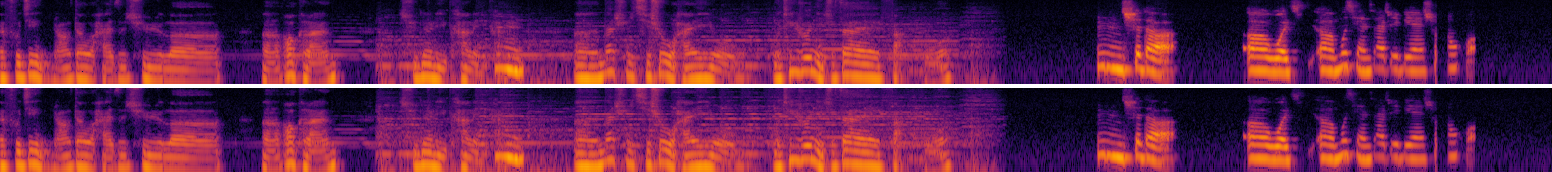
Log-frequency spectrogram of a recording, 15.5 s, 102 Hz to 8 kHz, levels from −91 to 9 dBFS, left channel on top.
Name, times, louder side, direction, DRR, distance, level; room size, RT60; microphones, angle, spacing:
voice 1, 0.0-2.2 2.6-3.4 4.0-5.1 5.7-9.5, equal, 5° right, 0.5 m, -25 dB
sound 1, 1.6-9.6, left 3 dB, 60° left, 6.0 m, -47 dB
sound 2, 3.8-10.0, right 3 dB, 45° right, 1.6 m, -42 dB
voice 2, 5.0-5.3 11.0-11.8 12.4-14.8, left 2 dB, 90° left, 1.3 m, -22 dB
head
